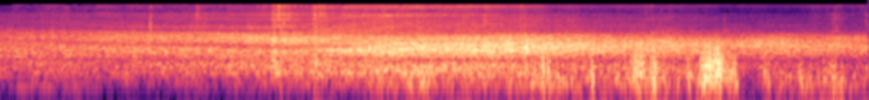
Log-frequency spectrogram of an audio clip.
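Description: A car drives past close by on a wet road, swelling and then fading.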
